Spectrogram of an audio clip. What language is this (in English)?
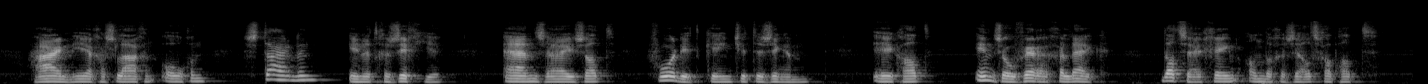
Dutch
